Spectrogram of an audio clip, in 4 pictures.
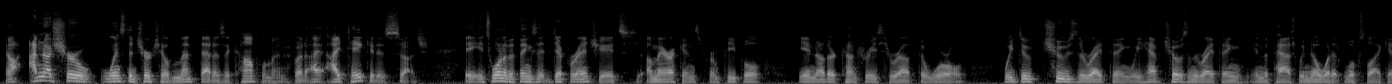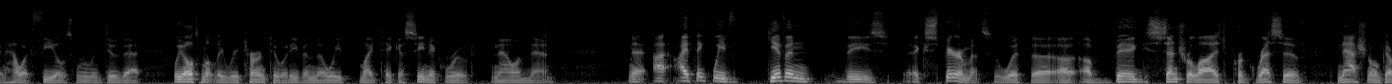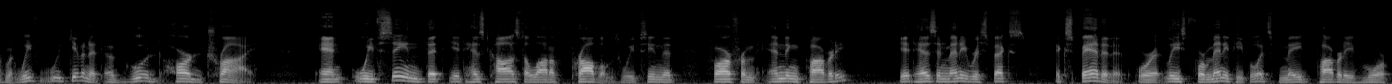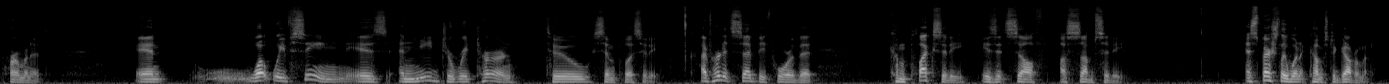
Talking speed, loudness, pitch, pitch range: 180 wpm, -32 LUFS, 110 Hz, 100-125 Hz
